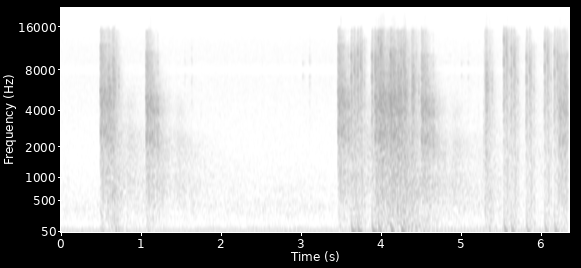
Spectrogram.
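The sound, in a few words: machine gun fire in video game Combat Mission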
